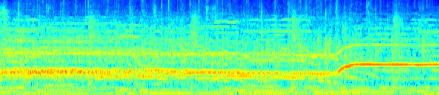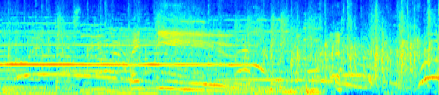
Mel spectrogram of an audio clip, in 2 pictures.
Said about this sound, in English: Thank you. Wow, you're a lively crowd. I feel obligated to reciprocate your energy.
